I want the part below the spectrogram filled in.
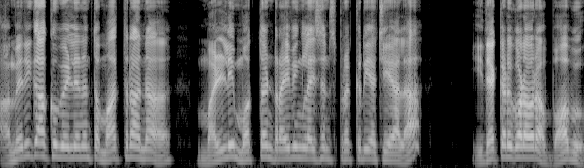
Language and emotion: Telugu, angry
